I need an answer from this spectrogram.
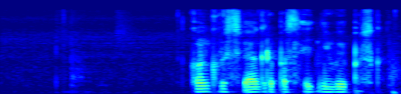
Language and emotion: Russian, neutral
